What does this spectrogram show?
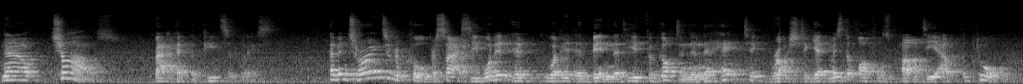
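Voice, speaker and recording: Man, live literary reading, theatrical delivery, very lively pitch, distant mic in a very echoey room. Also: moderate pace, few pauses, slight background noise. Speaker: reader of a short story.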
